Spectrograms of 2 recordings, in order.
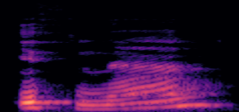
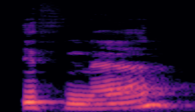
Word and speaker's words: اثنان: and of course, we're going to learn the pronunciation. So the next one is اثنان, اثنان.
